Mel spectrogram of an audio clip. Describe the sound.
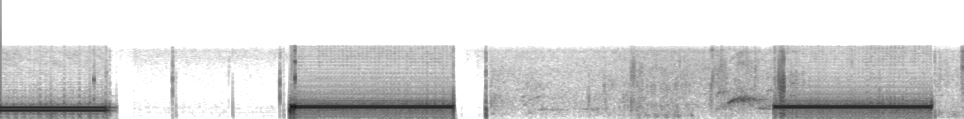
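Telephone line tone sounding while a call is transferred to a quality-control department: three long, steady, evenly pitched tone bursts, each about two seconds, separated by silent gaps with a few faint clicks and rustles.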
